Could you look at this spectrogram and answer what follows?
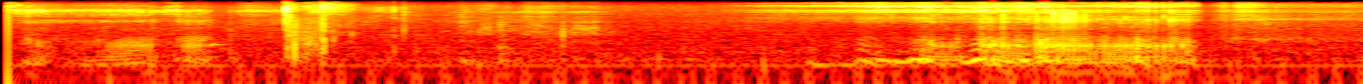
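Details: Sleeping French Bulldog: low rattling, snorting snoring breaths that grow louder toward the end; very loud snoring.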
